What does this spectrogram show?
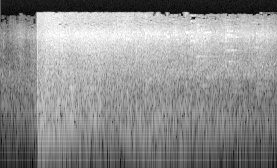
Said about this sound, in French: Une météorite vient de se désintégrer au-dessus de la ville. Une longue traînée blanche, puis une boule de feu et un éclair aveuglant. Presque irréel.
